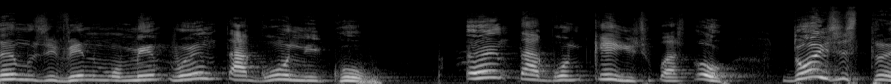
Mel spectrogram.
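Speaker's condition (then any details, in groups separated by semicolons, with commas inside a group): Cerebral palsy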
